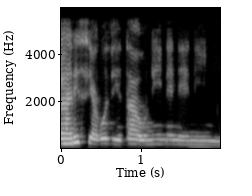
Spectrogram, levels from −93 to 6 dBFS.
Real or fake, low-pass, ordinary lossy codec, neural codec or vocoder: fake; 5.4 kHz; none; codec, 16 kHz, 6 kbps, DAC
